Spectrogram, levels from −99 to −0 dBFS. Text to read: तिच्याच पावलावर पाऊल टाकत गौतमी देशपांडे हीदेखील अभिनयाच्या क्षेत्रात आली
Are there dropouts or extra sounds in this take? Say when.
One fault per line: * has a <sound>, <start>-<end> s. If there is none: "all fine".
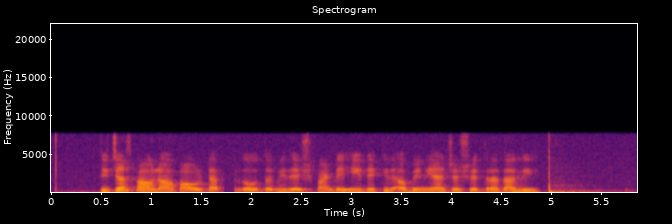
* has a dropout, 1.7-1.8 s
* has a thud, 5.0-5.5 s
